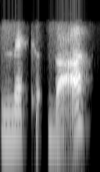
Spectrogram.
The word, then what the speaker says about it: mikveh: The mikveh, pronounced mikvah, also spelled M-I-K-V-A-H, is a Jewish ritual bath.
